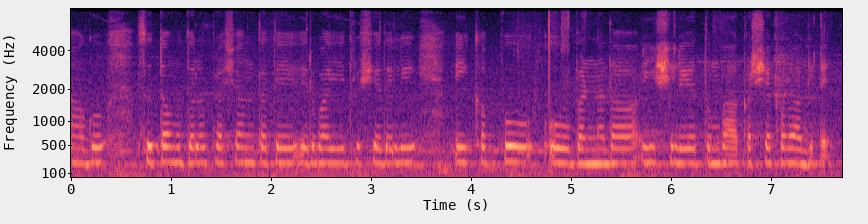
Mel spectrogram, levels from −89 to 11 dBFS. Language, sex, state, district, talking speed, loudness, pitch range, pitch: Kannada, female, Karnataka, Bellary, 100 wpm, -17 LUFS, 220-230 Hz, 230 Hz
